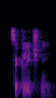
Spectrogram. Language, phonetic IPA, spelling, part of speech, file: Ukrainian, [t͡seˈklʲit͡ʃnei̯], циклічний, adjective, LL-Q8798 (ukr)-циклічний.wav
- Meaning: cyclic, cyclical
